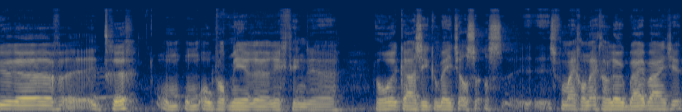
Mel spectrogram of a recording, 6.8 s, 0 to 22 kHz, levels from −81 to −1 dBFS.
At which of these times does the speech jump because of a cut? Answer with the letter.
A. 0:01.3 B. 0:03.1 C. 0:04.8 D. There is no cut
A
